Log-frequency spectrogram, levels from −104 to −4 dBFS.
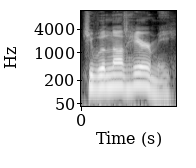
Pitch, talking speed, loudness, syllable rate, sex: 120 Hz, 315 wpm, -14 LUFS, 5.9 syllables/s, male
